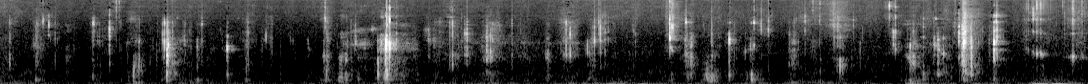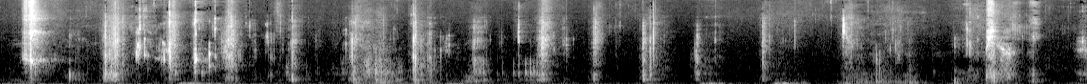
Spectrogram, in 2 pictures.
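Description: Close-miked eating sounds of someone chewing raw skate liver: wet smacking and sharp little mouth clicks, busiest near the middle as a fresh bite goes in.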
